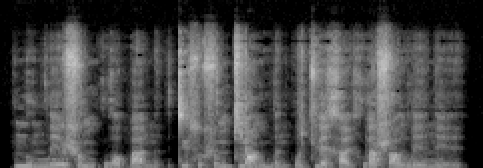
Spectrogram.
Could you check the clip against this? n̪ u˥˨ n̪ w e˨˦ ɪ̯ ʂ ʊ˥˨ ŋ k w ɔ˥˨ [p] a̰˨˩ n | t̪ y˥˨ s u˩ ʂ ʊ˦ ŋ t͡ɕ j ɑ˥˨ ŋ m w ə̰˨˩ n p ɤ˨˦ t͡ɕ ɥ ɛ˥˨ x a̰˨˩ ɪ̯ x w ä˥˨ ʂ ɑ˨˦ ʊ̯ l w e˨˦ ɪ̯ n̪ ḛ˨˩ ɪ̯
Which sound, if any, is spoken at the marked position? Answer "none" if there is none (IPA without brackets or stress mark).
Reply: p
